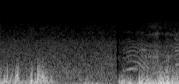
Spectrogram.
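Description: Wind blows across a beach at Mudhaliyar Kuppam island, rumbling and buffeting against the microphone in uneven gusts that strengthen near the end, while a person talks faintly underneath.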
